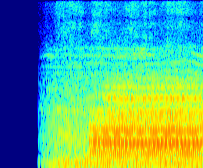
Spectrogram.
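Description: A horn sounding one long, steady blast of several pitches together, over a low rumble. It comes in just after the start and holds steady from about a second in.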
